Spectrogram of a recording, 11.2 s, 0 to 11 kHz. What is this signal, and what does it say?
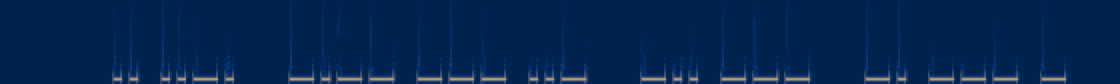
Morse code, heard as a keyed tone, about 14 wpm, 700 Hz. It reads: IF YOU DO NOT
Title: Sets of 4 Words 15wpm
